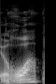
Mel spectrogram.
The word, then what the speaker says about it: Roy: C'est ce qu'ont décidé de faire Suzanne Leclerc et William Roy, Roy pardon. Je vais pas le prononcer à l'américaine, mais à la française, William Roy en vous proposant un bel album autour de Freud.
